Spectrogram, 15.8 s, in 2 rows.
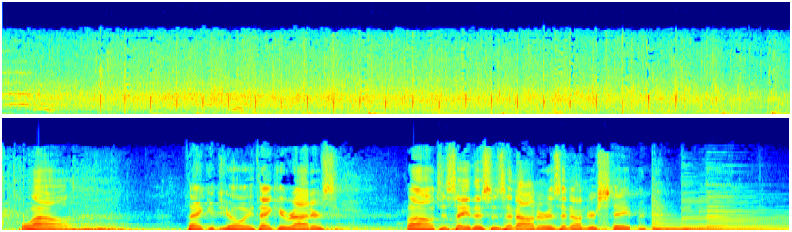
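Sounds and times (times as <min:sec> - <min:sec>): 
crowd applauding a musician brought on stage: 0:00.0 - 0:08.7
speech: 0:08.1 - 0:08.8, 0:09.7 - 0:14.6.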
